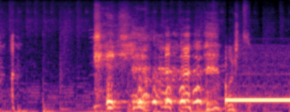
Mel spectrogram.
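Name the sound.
telephone dialing tones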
